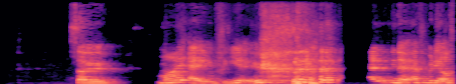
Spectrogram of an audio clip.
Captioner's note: laughing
